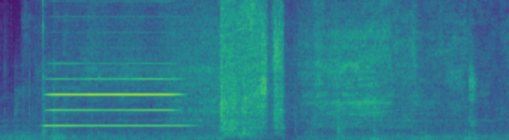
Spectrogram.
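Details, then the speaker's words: Setting up humidified high-flow nasal cannula for a newborn in the NICU: a brief tone, then loud bursts of rushing gas hiss settling into a steady softer hiss as wall oxygen connects to the air-oxygen blender. "okay so our air and oxygen sources will be plugged in to the wall and we will be hearing a noise from the blender and if we plug in the oxygen in here"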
